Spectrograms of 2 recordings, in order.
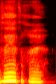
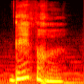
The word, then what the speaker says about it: Deirdre: Deirdre. Le dio un vuelco el corazón y se quedó inmóvil. Solo una persona había pronunciado su nombre de aquel modo, con un ligero acento en la primera sílaba que la convertía en una caricia.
